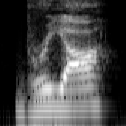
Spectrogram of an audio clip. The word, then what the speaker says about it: Beriah: I would say if I were to give the correct pronunciations as closely as I know them to be, it's Asiya, Yetzirah, Bria, and Atzilut.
